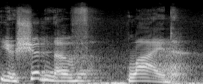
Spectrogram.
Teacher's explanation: I don't say have, I say of.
